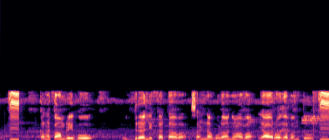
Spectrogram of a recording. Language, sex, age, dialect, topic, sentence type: Kannada, male, 18-24, Northeastern, agriculture, question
